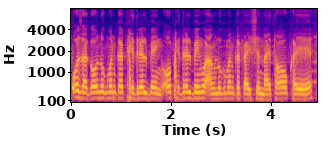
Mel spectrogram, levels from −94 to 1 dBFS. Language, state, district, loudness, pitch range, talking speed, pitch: Kokborok, Tripura, West Tripura, -13 LUFS, 170-185 Hz, 205 wpm, 180 Hz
